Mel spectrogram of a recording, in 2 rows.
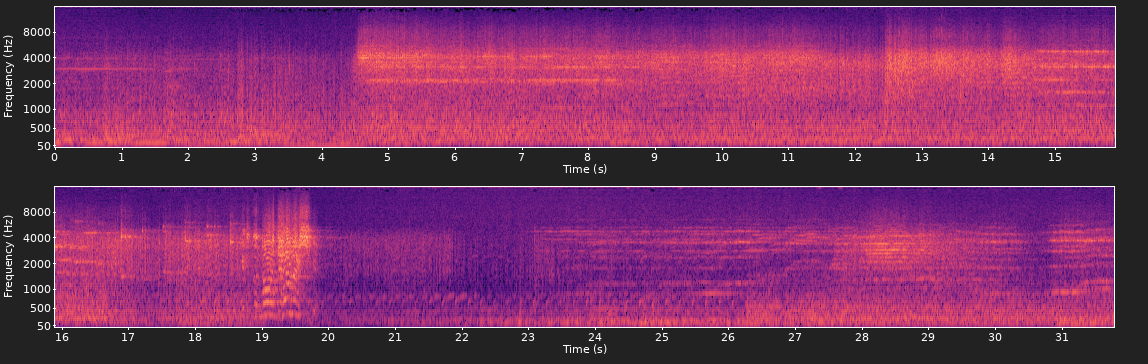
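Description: Rocket blast-off sound effect from a 1950s science-fiction film soundtrack: a steady rushing roar of rocket exhaust with dramatic music over it. The roar breaks off about twenty seconds in after a wavering rising tone, followed by a warbling electronic tone and music.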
